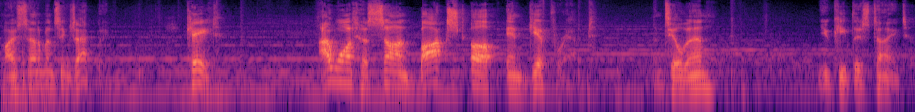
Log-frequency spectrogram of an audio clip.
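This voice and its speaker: An actor playing a gruff middle-aged army general who gives blunt, profane, clipped orders. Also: male voice, mid-range voice, expressive, slow pace, pauses often, a bit bright, soft background music. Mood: stern.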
